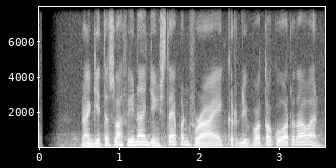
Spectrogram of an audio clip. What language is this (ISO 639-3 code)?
sun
